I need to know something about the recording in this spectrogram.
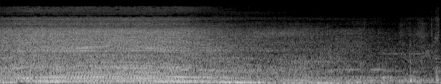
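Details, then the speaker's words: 2015 Ford Taurus Police Interceptor AWD, 3.5 L V6, 45,000 miles, warm after over an hour running: engine revs up smoothly and winds back down evenly with no knocks or misses; healthy engine. "I'm gonna rev it up so you could hear the motor the motor sounds good"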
